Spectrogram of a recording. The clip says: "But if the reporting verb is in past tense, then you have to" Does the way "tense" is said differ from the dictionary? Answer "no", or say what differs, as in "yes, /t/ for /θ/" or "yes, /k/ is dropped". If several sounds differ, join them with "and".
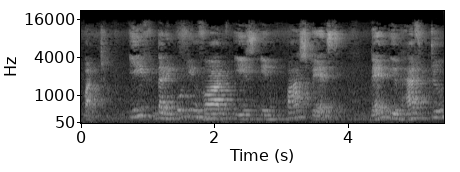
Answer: yes, /n/ is dropped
